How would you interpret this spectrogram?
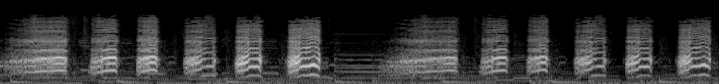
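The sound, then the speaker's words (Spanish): Hens rescued from cages cluck at the farm La Granja de la Abuela Pilar in Casas de Bes, Albacete, Spain, in a loud, steady run of about a dozen sharp, squawky calls in quick succession, with a short pause midway and no voices. “Ahora estas gallinas que estamos escuchando”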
